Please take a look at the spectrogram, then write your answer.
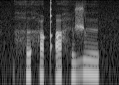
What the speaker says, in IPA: h ə h œ qʼ a h ʏ ʒ ʏ

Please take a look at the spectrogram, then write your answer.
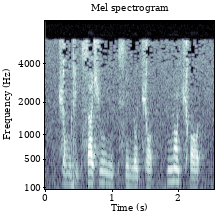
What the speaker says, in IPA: t͡ɕ ɔ˧ m ɡ i˨ ʔ s a˥˧ ɕ u˥˧ ŋ | s ĩ˨˩ n o˥˧ t͡ɕ ɔ˨ k̚ | n̪ ɔ̃˥˧ t͡ɕʰ ɔ˨ t̚

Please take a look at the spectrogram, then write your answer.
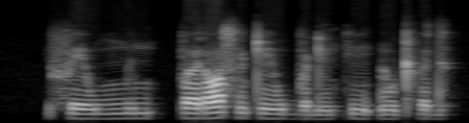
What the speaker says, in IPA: f e w mː i m pː ɐ ɾ ɒ s ə̃ ʈ ẽ w b ɐ ɖ ẽ k ĩ ʔ ə̃ w ʈʰ ə d

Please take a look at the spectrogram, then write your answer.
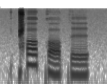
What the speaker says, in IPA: ǁ ɔ˥ k ɔ˩ k ɘ˩

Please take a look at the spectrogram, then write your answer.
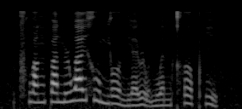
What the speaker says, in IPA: ʈ͡ʂʰ w ɑ˥ ŋ p a˥ n ɻ w a˥ ɪ̯ x u˥˧ m j o˥˩ ʊ̯ n̪ j ɛ˧˥ ɻ ṵ˨˩ n̪ w ə˧˥ n kʰ ɤ˥˧ pʰ i˥˩

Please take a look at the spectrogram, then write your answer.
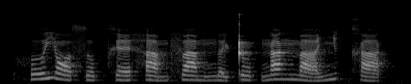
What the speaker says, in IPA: h o˧˥ j ɔ˨˩ s o˨˩ p̚ x ɛ˨˩˦ h a˨˩˨ m f a˨˩ m ŋ ə˨˩˨ j ʈ o˨˩ p̚ ŋ a˧ ŋ m aː˨˩˨ ɲ ə˦˥ k̚ x a˨˩ k̚

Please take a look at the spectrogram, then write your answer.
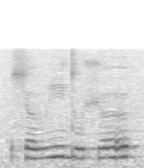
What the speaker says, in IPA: s ɵ v i d u ʃ ɵ

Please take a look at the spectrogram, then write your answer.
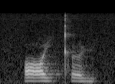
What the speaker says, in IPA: ɔː˧ j kʰ ɵ˨ ɥ

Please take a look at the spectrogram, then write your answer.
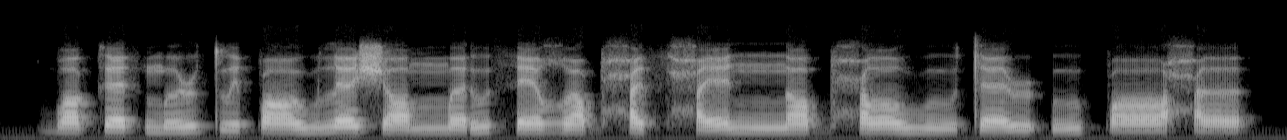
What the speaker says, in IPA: b ɒ˨ k ɜ˦ θ m ʊ˨˦ ɹ tʷ ɪ˦ p ɑː˨ w l ɜ˦ ʃ ɒ˨ mː ʌ˨ ɾ u˦ θ ɛ˨ ʁʷ ɑ˨ b ħ ə˦ θ ħ ɛ˨˦ nː ɒ˦ b ħ ɔː˦ w u˨ t ɜ˨ ɹ ʔ u˨˦ p ɑː˨ ħ ʌ˨

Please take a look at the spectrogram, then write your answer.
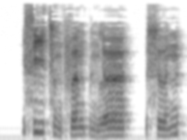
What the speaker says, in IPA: s iː˧ t͡s ʊ˨˩ ŋ f œː˧ ŋ p ɪ˨˩ ŋ l œː˧ | s ɵ˨˧ n

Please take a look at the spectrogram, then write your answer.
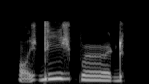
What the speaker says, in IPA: ɔ̰ ʒ d i ʒ p ə˞ ɖ

